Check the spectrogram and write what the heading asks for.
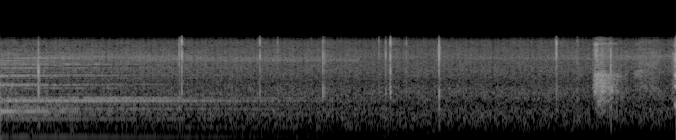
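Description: A gong ringing after being struck: several steady tones at once, fading slowly and dying away about five seconds in. A few faint clicks follow, then a short hiss near the end.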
